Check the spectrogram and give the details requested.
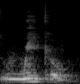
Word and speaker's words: WYKO: phone company it's like WI ko it's pronounced Rico here in Portugal and that's how people call me here so yeah it's from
